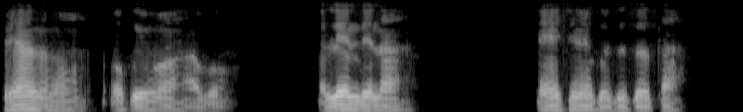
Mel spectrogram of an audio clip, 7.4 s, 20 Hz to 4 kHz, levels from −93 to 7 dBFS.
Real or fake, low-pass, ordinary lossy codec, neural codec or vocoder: real; 3.6 kHz; AAC, 32 kbps; none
